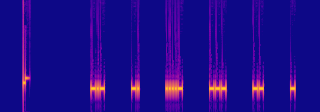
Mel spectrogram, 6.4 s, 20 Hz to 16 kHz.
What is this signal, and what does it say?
Morse code, heard as a keyed tone, about 40 wpm, spaced as for 14 wpm, 700 Hz. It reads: KN4OMT
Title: USA Call Signs - 6 Characters - 6x Character Spacing - 40wpm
